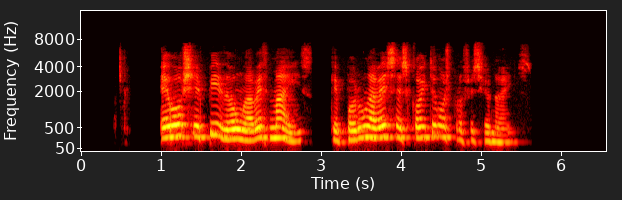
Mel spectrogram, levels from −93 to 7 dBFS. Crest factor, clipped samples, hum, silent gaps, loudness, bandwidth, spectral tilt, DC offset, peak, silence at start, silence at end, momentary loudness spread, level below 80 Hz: 16 dB; under 0.1%; none; 2.90-3.12 s; -25 LUFS; 7.6 kHz; -5 dB/octave; under 0.1%; -10 dBFS; 1 s; 0.95 s; 15 LU; -80 dBFS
